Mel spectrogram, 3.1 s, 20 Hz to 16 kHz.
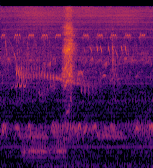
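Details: Woodland kingfisher perched in a tree by the dam wall at Gowrie dam, Djuma Game Reserve, Sabi Sand, South Africa, at 07:56 on 01/03/22, caught by a live waterhole camera: a quick series of high notes sliding downward, over steady insect hum and a sharp burst.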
